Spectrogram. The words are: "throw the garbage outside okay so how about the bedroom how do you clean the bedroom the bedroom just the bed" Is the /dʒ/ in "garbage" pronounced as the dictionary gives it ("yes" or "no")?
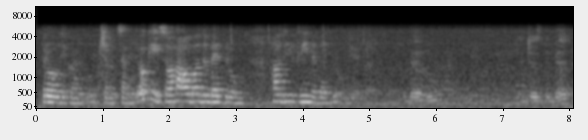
no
